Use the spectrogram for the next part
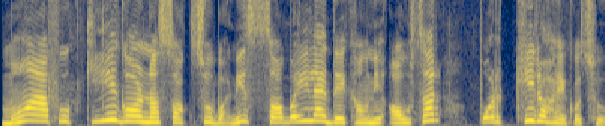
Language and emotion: Nepali, happy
